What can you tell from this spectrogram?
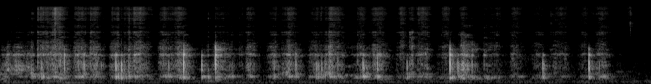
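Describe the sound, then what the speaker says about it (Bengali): Cardamom seeds and a pinch of sugar ground on a stone grinding slab, a steady rhythmic rasping scrape repeating back and forth, close and fairly loud, with no talk. "আমি এলাচের দানাগুলোকে একটু বেটে নিলাম"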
